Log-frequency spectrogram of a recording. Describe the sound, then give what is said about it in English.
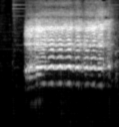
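A single loud goat bleat, a sustained nasal wavering cry lasting about a second, clear with no talking. “Oh, I miss those goats.”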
